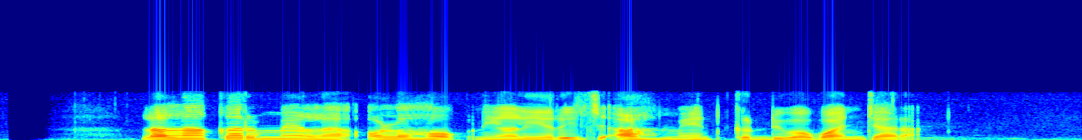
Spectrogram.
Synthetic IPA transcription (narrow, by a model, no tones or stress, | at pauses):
lalakarmɛlaʔɔlɔɦɔk̚nialiɾid͡ʒaɦmɛd̪̚kɨrdiwawaɲt͡ʃaɾa̰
